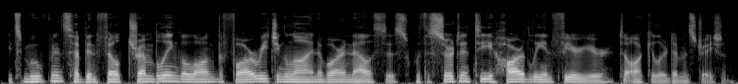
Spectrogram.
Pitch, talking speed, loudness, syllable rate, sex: 115 Hz, 180 wpm, -20 LUFS, 5.6 syllables/s, male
